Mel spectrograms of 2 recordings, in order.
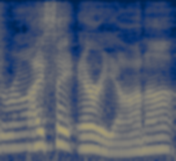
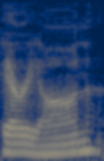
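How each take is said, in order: First: The name ends with an extra 'ah' syllable. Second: The name ends without an extra 'ah' syllable. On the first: "You're adding the extra A in there" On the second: "A lot of people say Arianne"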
